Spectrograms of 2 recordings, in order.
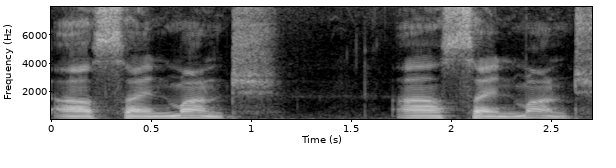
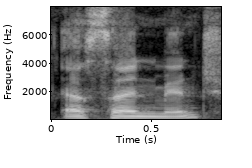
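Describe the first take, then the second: First: অ্যাসাইনমেন্ট as "aa-sain-mant", falling; correct pronunciation. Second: অ্যাসাইনমেন্ট with "ment", rising; common mispronunciation. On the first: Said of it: "কিন্তু এর সঠিক উচ্চারণ হবে". (অ্যাসাইনমেন্ট-এর সঠিক উচ্চারণ "আসাইনমান্ট") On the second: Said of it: "শুনে থাকি". (অ্যাসাইনমেন্ট-এর প্রচলিত উচ্চারণ "এসাইনমেন্ট") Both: Shown as a demonstration.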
